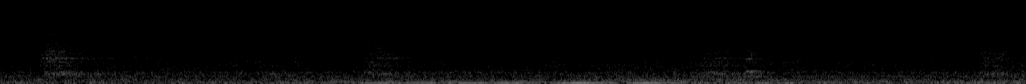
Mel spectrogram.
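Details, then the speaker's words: Normal deep breathing during a head-to-toe nursing exam: slow, deep breaths with soft airy rushes every few seconds, heard with a stethoscope on the chest. "i'm going to listen also to your lung sounds just wanted to have you take a few deep breaths and let it out just consistently"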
